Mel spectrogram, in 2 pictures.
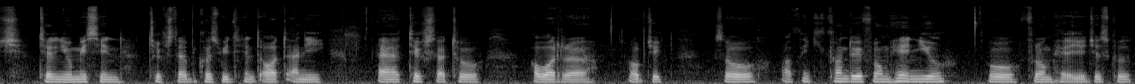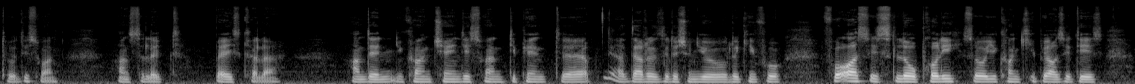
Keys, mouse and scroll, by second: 2.4-8.3 middle drag, 12.1-15.2 drag.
